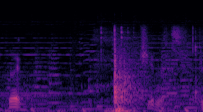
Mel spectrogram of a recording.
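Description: A kitchen knife cutting through a ruby grapefruit and striking the chopping board, one sharp knock about a second in, followed by lighter scraping of the blade.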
